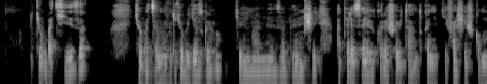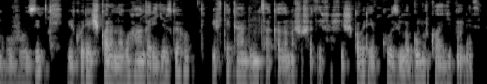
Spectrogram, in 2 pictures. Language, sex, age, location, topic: Kinyarwanda, male, 18-24, Kigali, health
